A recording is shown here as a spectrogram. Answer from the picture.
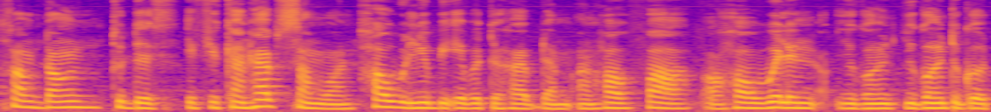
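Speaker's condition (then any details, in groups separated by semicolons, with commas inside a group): Hearing impairment; past speech impediment; hearing not too great; past speech impediment improved with much practice, listening needs much focus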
